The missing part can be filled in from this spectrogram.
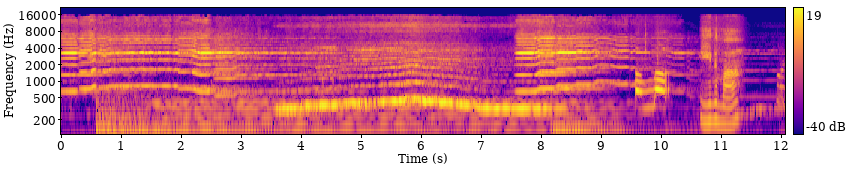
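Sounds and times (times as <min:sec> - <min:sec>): background music with held notes: 0:00.0 - 0:12.0.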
